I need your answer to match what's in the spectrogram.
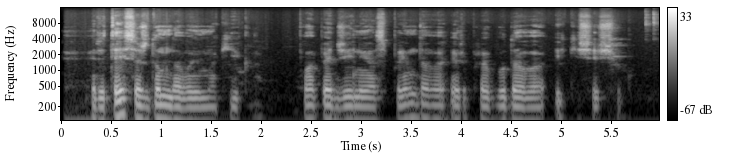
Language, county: Lithuanian, Vilnius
